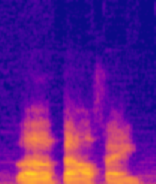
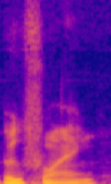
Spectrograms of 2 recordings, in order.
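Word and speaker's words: Baofeng: literally like a $12 bow fang and I'm running on low power one watt and I can connect to the world with it. I think you mispronounced that. I think it's pronounced buffang.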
